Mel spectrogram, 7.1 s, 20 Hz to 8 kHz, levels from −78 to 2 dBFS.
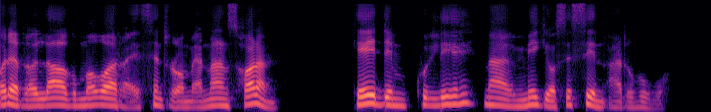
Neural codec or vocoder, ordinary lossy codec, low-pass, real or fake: codec, 16 kHz, about 1 kbps, DyCAST, with the encoder's durations; none; 7.2 kHz; fake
